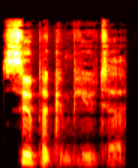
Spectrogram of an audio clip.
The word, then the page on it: supercomputer: British English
